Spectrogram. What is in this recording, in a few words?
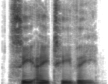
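"catv", British English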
